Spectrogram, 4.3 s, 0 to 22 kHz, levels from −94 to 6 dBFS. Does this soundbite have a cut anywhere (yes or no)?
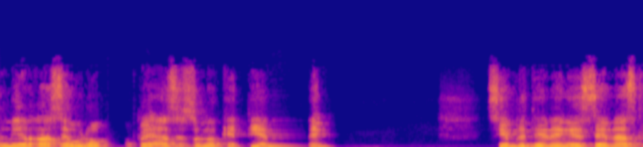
no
